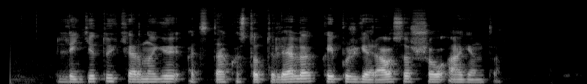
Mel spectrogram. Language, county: Lithuanian, Vilnius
